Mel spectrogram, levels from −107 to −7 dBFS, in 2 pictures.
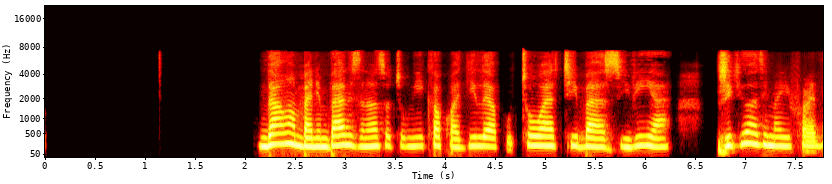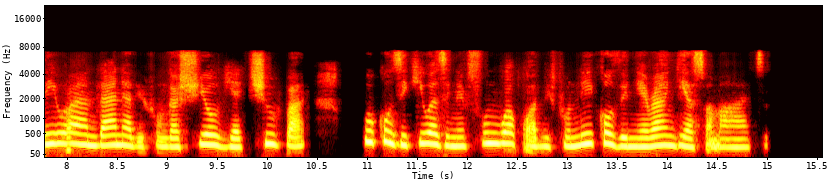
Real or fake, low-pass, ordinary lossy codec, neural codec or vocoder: fake; 7.2 kHz; AAC, 48 kbps; codec, 16 kHz, 0.5 kbps, X-Codec, WavLM features, trained on Multilingual LibriSpeech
